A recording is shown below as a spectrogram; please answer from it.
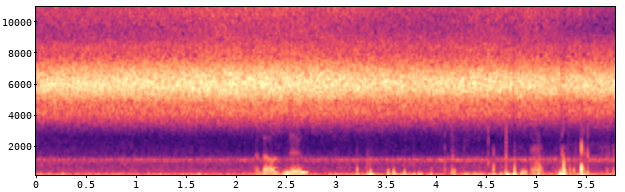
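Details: Cicada chorus in Cape Girardeau, Missouri, 4 June 2015, captured on a phone: an unbroken shrill hiss runs throughout, with a person's rising voice and chatter in front.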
